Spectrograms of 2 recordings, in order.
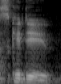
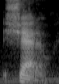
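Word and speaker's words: Scadu: went through the castle it's not scoo it's Shadow they're using the very very old English spelling of Shadow which I didn't know I pronounced the same way but because I'm a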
